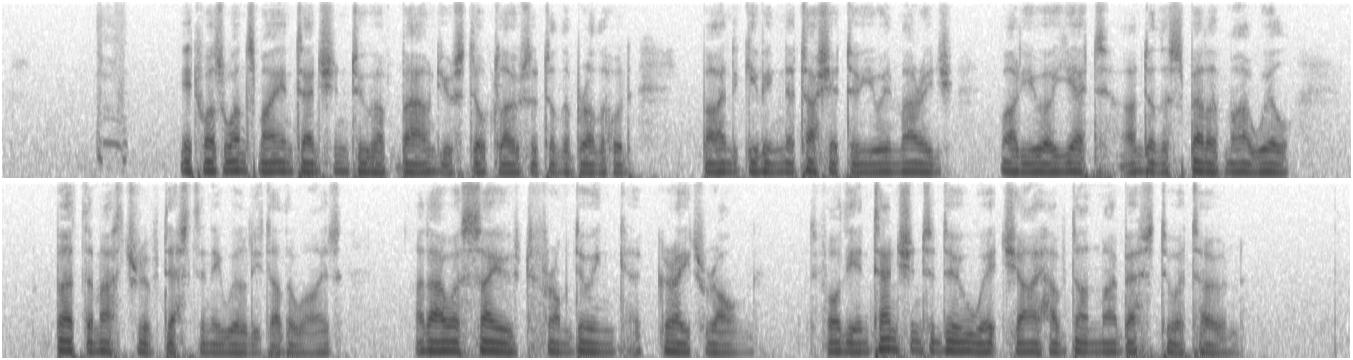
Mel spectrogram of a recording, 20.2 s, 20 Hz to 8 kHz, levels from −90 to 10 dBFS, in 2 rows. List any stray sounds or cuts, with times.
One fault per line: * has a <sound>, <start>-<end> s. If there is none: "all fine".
* has a cough, 0.6-1.0 s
